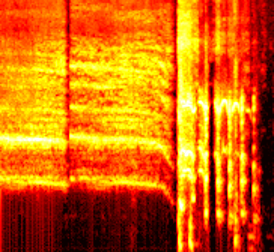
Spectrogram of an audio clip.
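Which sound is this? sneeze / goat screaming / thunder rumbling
goat screaming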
